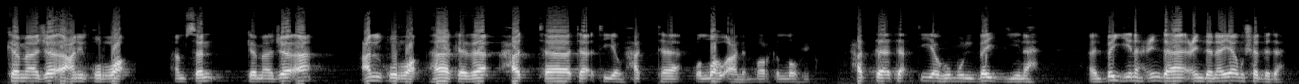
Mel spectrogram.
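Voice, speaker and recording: A man teaching Quranic recitation, chanting verses slowly for students to repeat, then explaining pronunciation rules briskly and sounding out single syllables. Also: fairly high pitch. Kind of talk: recitation lesson with modeled chanting.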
